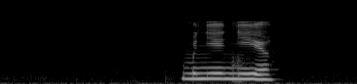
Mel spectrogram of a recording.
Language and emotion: Russian, sad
